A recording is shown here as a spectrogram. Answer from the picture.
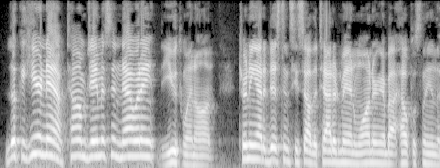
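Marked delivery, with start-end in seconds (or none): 0.1-2.4 higher, plaintive calling after him; a lightly voiced, pleading bleat. A narrator's reading. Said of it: "bleating plaintively".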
